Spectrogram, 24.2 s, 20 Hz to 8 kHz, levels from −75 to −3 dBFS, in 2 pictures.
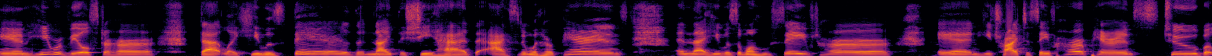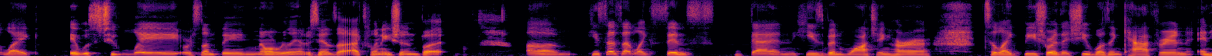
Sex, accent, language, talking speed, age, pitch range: female, American, English, 180 wpm, 20-39, 165-220 Hz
